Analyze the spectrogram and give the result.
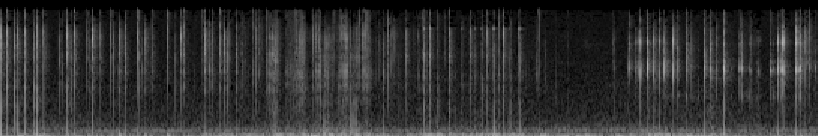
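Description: Long acrylic nails tap and scratch a hand-sized, dark brown glass perfume bottle with a textured dotted surface and a black cap. The result is a dense stream of rapid, bright clicks and scratchy rasps, each dying away almost instantly, over a steady low rumble that lasts the whole clip.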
